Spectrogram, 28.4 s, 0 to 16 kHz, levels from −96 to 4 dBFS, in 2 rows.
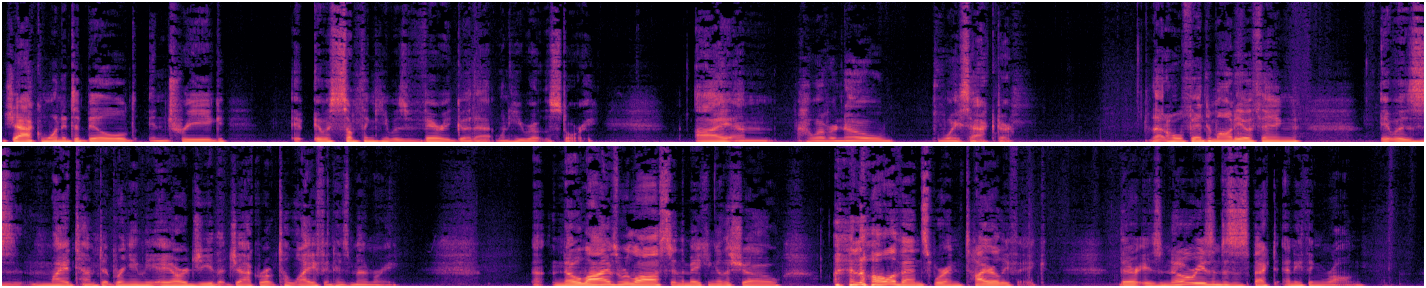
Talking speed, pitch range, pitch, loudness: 150 wpm, 100-135 Hz, 115 Hz, -25 LUFS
